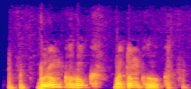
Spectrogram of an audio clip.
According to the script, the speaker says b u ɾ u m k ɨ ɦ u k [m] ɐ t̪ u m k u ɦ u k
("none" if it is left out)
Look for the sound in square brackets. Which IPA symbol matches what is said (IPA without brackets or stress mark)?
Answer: m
